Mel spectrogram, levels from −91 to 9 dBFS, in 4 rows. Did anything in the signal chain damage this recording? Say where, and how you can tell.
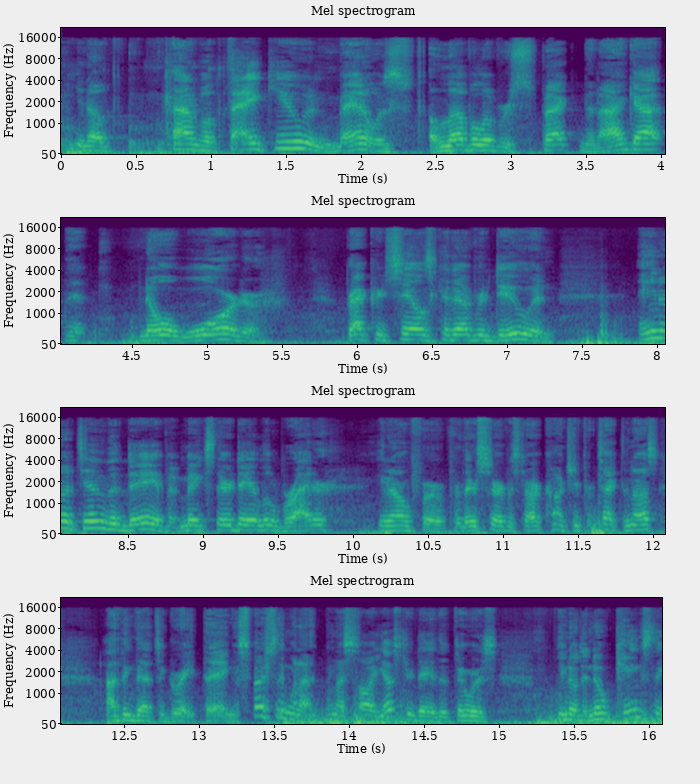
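Yes. A time-stretched section runs from 9.02 s to the end: the pace jumps to about 1.36 times faster while pitch stays put, sounding rushed. Likely software time-compression in an editing or playback stage, dropping short fragments to shorten the audio.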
